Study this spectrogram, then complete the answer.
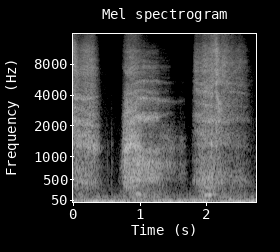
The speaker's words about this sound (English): I mean, really deep breaths, and then really throw it out. You see how you heard a wheeze in me?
